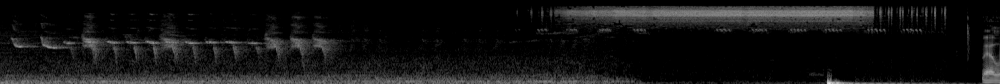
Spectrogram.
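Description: Birds chirping in short falling calls over a low steady rumble, then a high-pitched hiss with about four quick ticks a second for about three seconds, with a low thud near its end before it cuts off. In headphones the noise is unpleasant.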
